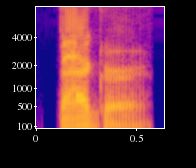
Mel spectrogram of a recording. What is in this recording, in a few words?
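"bagarre", American English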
